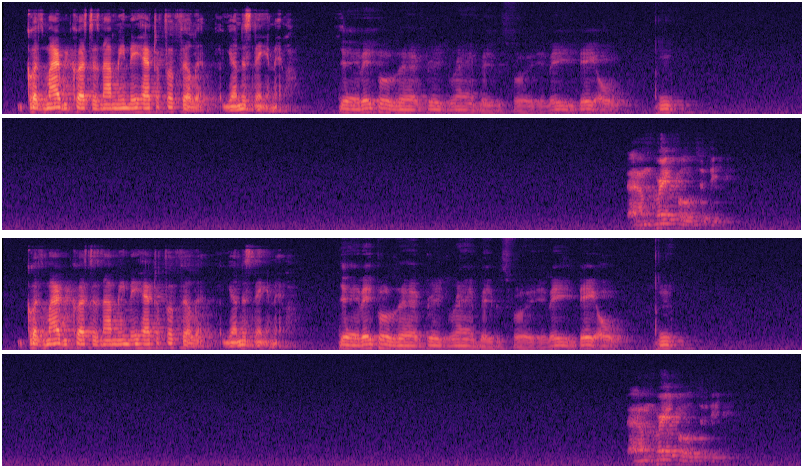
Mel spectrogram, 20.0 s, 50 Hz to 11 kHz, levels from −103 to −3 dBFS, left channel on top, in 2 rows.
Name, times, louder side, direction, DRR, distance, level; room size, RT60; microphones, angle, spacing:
voice 1, 0.3-3.5, left 4 dB, 85° left, 8 dB, 1.6 m, -30 dB
voice 2, 4.2-7.7 8.1-8.4, right 3 dB, 85° right, 9 dB, 1.1 m, -38 dB
voice 3, 17.8-18.9, left 2 dB, 60° left, 2 dB, 7.5 m, -39 dB
24.0 x 15.0 x 8.3 m, 0.77 s
head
